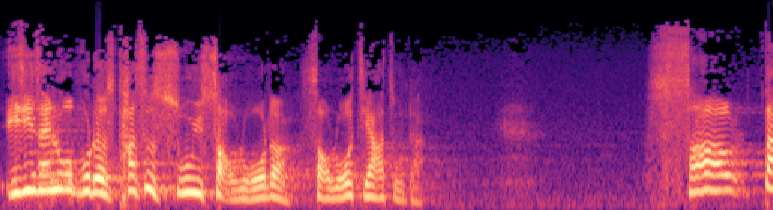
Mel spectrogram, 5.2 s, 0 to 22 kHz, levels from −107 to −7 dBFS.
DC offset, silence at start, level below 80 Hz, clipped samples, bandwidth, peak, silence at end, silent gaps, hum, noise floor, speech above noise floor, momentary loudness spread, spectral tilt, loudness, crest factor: under 0.1%; 0.05 s; -54 dBFS; under 0.1%; 14.5 kHz; 0 dBFS; 0 s; none; none; -55 dBFS; 42 dB; 14 LU; -5.5 dB/octave; -14 LUFS; 16 dB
